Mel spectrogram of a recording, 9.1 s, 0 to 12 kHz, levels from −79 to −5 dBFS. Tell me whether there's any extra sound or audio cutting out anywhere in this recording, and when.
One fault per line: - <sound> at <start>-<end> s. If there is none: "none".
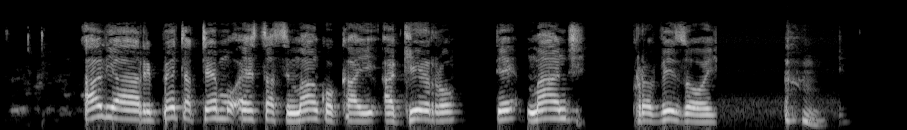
- cough at 7.8-8.3 s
